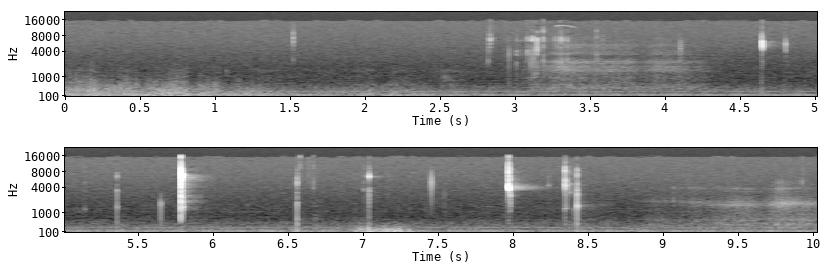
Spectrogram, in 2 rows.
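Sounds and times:
low steady hum: 0.0 - 10.0
wet mouth clicks and smacks: 2.8 - 3.3, 4.6 - 6.0, 6.6 - 8.6.

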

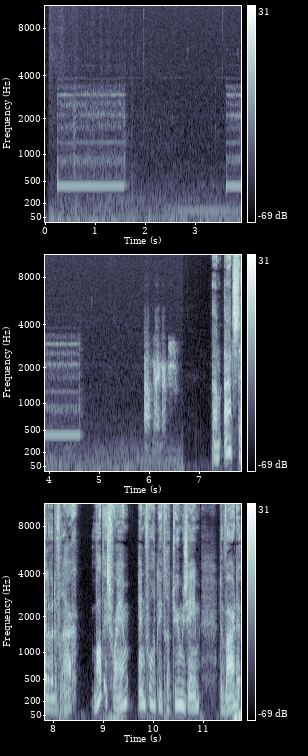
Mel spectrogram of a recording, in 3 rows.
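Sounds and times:
telephone ringback buzzing tones: 0.0 - 6.7
faint low hum: 0.0 - 8.5
speech: 7.3 - 11.7.

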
